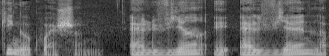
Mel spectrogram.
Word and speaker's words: viennent: form, it's totally different because basically your double N opens the sound of the E. And the E becomes E. Make it longer. Make it longer. Ils viennent. Elles viennent.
